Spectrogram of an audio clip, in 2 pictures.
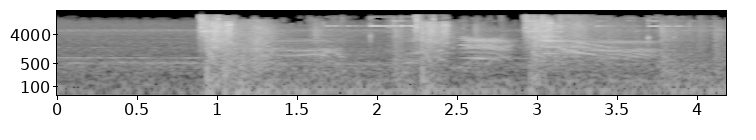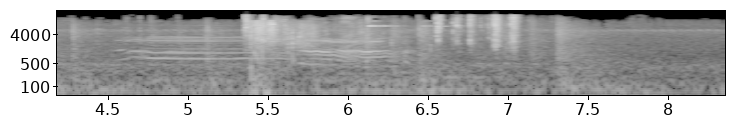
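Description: Pistol shots ring out in quick bursts.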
